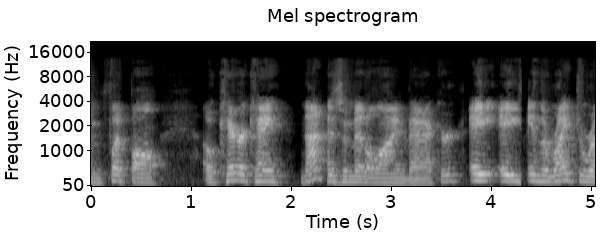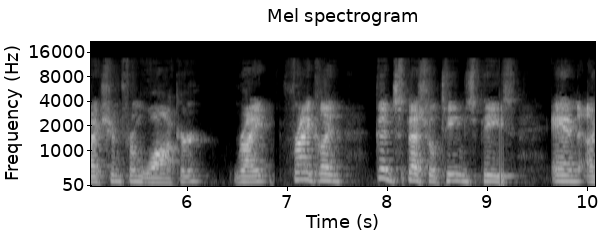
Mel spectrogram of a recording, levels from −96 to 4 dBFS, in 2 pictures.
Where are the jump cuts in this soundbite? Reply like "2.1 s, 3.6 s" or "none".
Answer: 2.4 s, 3.7 s, 4.3 s, 6.9 s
